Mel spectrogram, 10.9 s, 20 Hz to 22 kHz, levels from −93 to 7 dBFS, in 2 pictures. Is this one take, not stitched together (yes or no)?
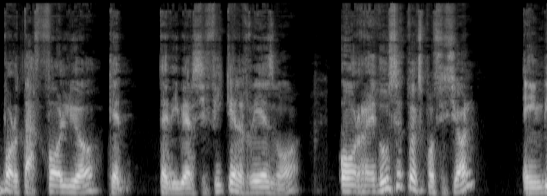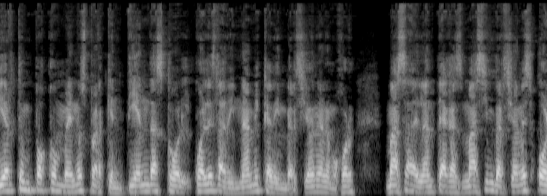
yes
